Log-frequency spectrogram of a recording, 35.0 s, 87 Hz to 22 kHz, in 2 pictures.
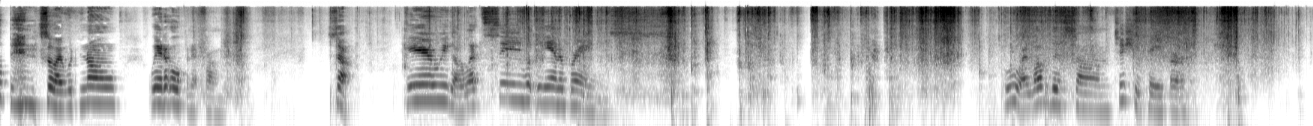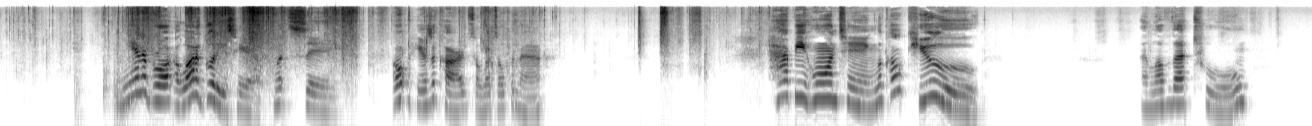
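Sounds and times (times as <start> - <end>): tissue paper crinkling: 3.0 - 25.4, 26.0 - 27.9.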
